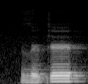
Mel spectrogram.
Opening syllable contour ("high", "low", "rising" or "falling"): low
